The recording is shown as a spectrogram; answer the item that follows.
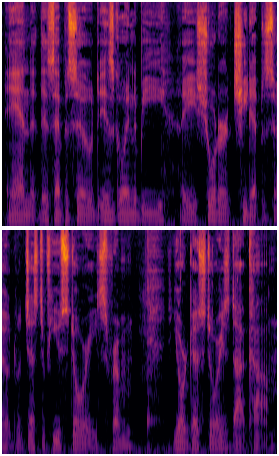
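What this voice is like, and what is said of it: Slightly off, sick-sounding voice. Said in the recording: “I am still a little under the weather, so I apologize if my voice is a little off”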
